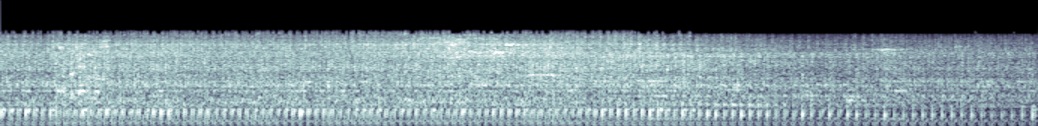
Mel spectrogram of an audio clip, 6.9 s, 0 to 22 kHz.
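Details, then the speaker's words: Water pump's small single-cylinder 11.25 engine after repair: damaged regulator gear repaired, neglected oil changed, pipe renewed; fast even chugging beat, steady without misfires or stumbling; running healthily. "Xudo xolisa moylarni alishtirib, moyi yaxshi qaralmagan ekan. Shular bilan to'g'irlab yurg'izib qo'ydik."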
